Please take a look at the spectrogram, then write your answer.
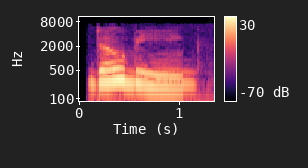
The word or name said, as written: dhobeying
